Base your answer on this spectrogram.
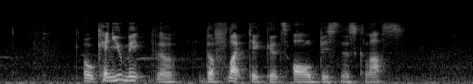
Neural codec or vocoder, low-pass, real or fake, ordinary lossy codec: none; 7.2 kHz; real; none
